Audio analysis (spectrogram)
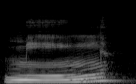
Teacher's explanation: I gotta start low to rise up for the second tone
